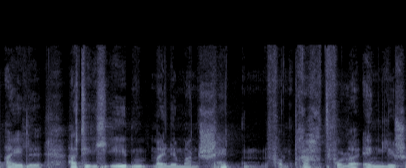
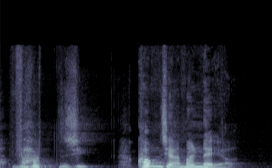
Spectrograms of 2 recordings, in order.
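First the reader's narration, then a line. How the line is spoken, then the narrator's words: Called out. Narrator (German): rief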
